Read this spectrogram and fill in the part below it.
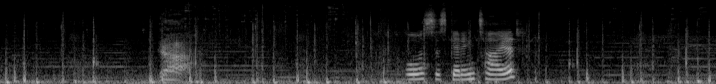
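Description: Horse hooves clip-clopping at a gallop in the video game Kingdom Come, rapid rhythmic thuds with a short whinny and breathy snorts, while someone talks over it.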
